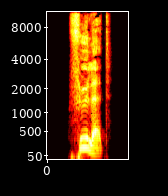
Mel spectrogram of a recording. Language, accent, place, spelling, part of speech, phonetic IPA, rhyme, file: German, Germany, Berlin, fühlet, verb, [ˈfyːlət], -yːlət, De-fühlet.ogg
- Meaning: second-person plural subjunctive I of fühlen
